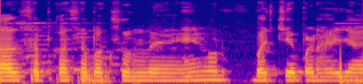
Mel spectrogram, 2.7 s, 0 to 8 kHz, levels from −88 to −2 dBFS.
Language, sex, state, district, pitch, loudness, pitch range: Hindi, male, Chandigarh, Chandigarh, 140 Hz, -19 LUFS, 140-145 Hz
